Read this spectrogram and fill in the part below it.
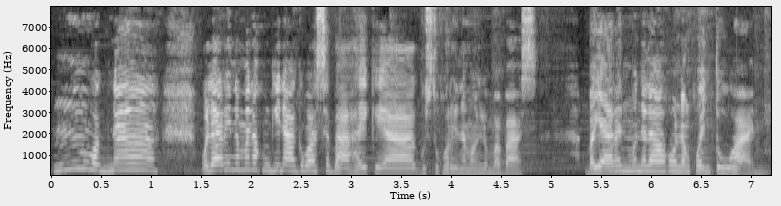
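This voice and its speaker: A woman's voice: fairly high pitch, brisk, fairly bright tone, soft background music, lightly acted. A woman playing a kind, easygoing wedding planner in a radio drama, chatty, teasing and reassuring in a conversational way. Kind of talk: Filipino radio drama dialogue.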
